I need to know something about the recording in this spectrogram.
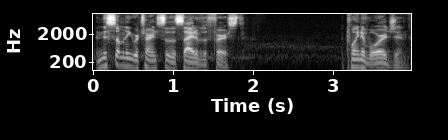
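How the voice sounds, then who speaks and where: A man hosting a visual novel read-along, switching between narrating the text aloud and casual, halting reaction commentary. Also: fairly low pitch, big pitch swings. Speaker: let's-play host reading a visual novel aloud and reacting.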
